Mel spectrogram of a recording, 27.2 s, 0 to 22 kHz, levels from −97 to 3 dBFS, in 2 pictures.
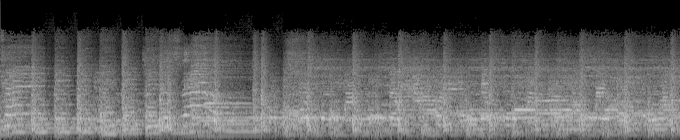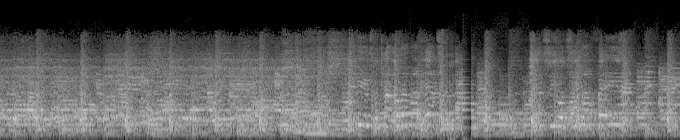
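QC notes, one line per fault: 22.47–23.03 s, repeated packet loss (robotic sound): six holes in half a second, the longest 157 ms, each patched by extending the preceding sound. The patches cover 46% of the stretch, producing choppy sound with pieces missing rather than one clean dropout or steady distortion.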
